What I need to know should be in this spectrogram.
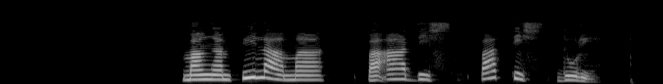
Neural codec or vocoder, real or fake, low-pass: none; real; 7.2 kHz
